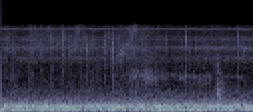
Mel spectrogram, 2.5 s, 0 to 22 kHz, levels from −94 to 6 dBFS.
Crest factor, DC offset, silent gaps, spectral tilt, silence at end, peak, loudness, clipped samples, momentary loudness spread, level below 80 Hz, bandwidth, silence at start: 12 dB; under 0.1%; none; -7 dB/octave; 0 s; -20 dBFS; -33 LUFS; under 0.1%; 1 LU; -46 dBFS; 9 kHz; 0 s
